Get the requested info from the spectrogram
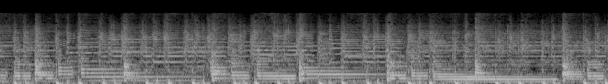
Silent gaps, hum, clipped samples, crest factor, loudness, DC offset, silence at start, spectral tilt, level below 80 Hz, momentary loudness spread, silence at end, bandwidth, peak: none; none; under 0.1%; 12 dB; -19 LUFS; under 0.1%; 0 s; -4.5 dB/octave; -28 dBFS; 3 LU; 0 s; 11.5 kHz; -6 dBFS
